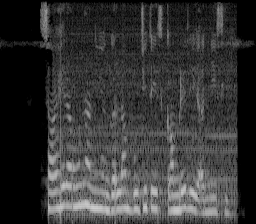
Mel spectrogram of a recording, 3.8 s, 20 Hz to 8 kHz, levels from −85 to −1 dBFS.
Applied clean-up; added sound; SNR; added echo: none; Engine; 16 dB; none.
